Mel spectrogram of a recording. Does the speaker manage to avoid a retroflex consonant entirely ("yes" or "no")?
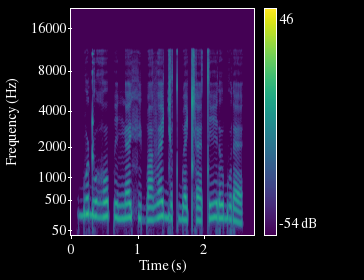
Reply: no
